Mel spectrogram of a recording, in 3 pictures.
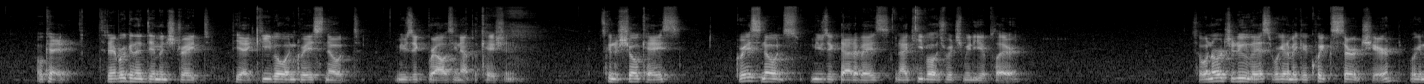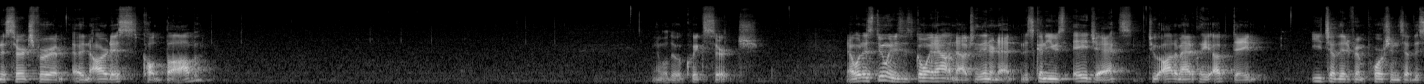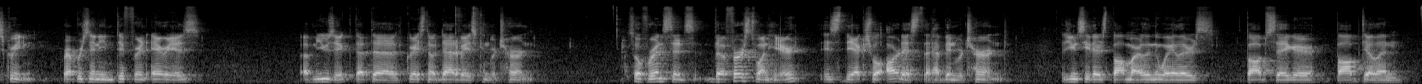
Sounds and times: Speech: 0:00.4 - 0:05.3, 0:06.0 - 0:10.3, 0:11.9 - 0:16.4, 0:20.8 - 0:21.9, 0:22.7 - 0:30.6, 0:31.5 - 0:33.9, 0:34.7 - 0:42.6.

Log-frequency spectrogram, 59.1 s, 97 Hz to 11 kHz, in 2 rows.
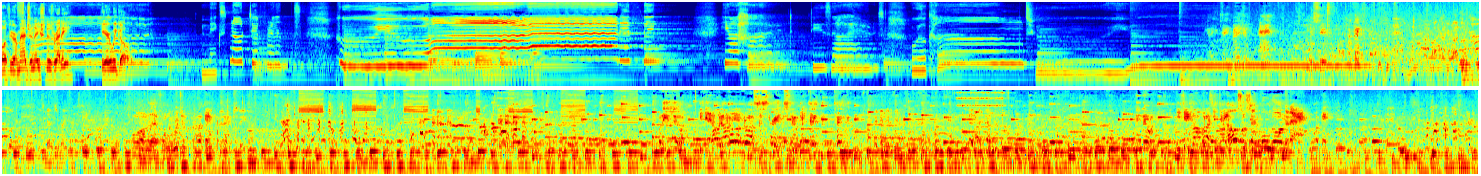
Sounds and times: Music: 0:00.0 - 0:59.0.

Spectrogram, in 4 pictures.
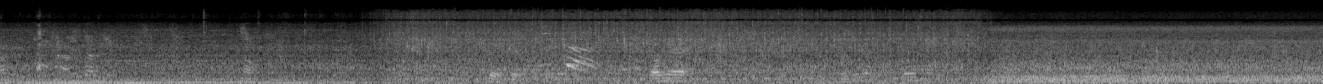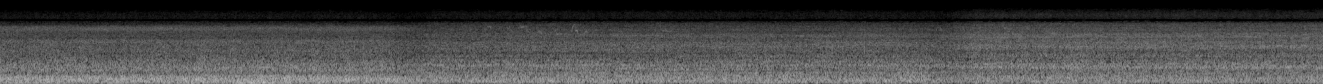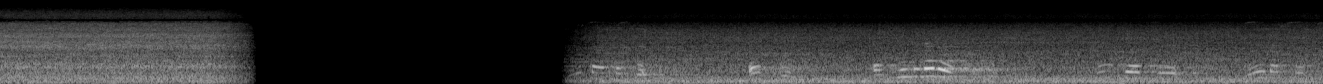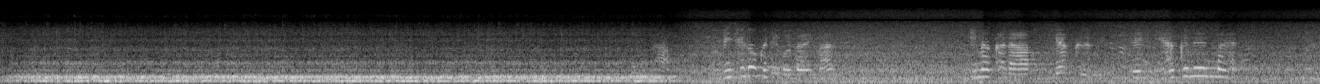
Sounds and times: Water: 0:01.6 - 0:26.3, 0:32.2 - 0:52.8.

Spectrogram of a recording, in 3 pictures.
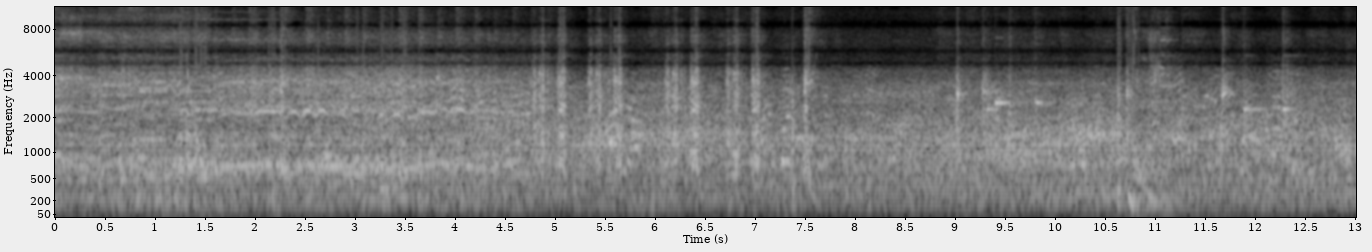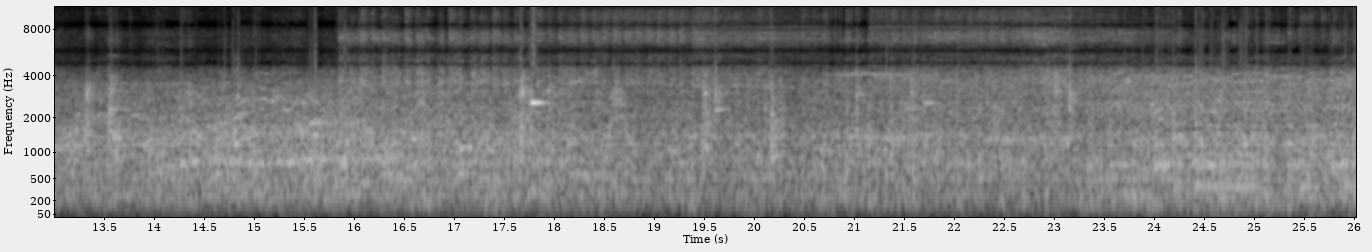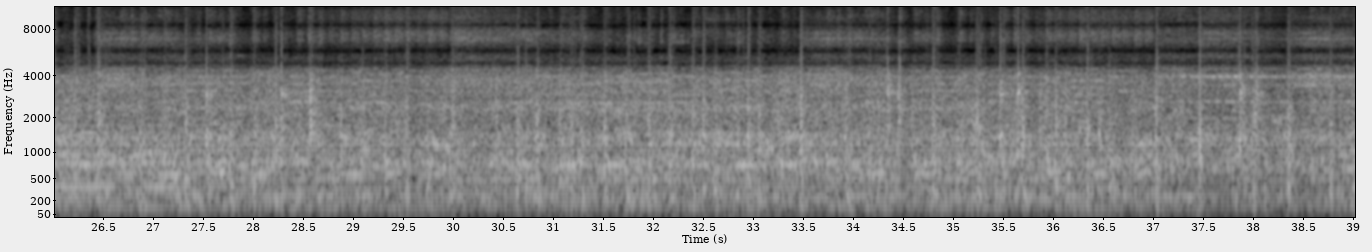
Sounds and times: Background music: 0:00.0 - 0:05.3, 0:15.7 - 0:39.0
Video game music: 0:00.0 - 0:05.3, 0:15.9 - 0:39.0.

